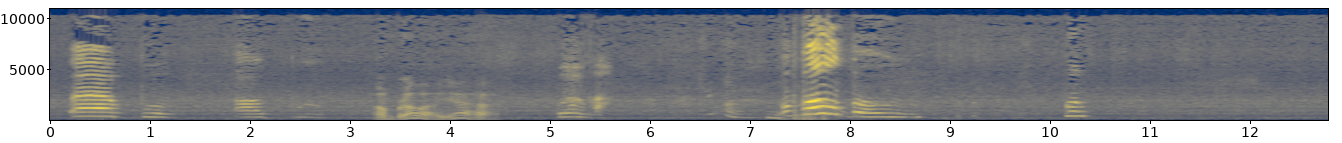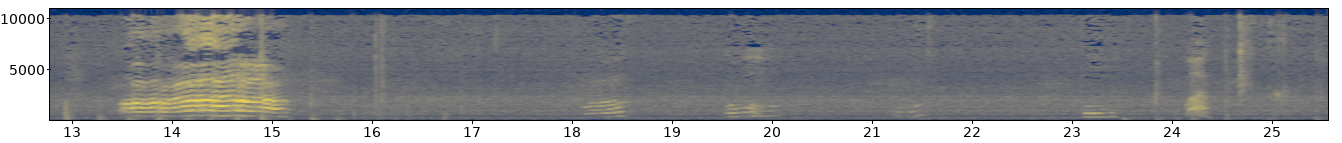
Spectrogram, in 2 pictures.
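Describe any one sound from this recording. A small toddler babbles and squeals nearby.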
